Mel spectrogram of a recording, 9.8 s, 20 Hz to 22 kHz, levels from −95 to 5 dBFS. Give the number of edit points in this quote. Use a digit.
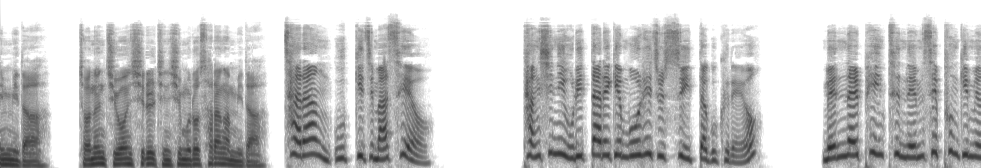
1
